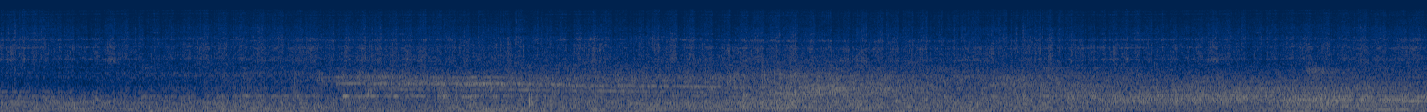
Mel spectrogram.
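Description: A spaceship engine hums and roars steadily.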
